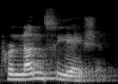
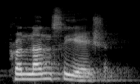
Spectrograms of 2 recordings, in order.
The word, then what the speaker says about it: pronunciation: you say it well we say pronounce pronounced and pronouncing but pronunciation there's no noun in this word it's pronunciation word number two is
